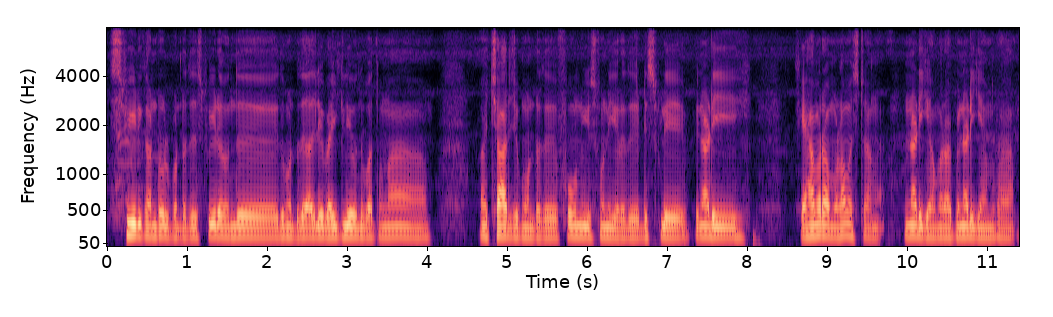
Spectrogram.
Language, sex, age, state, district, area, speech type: Tamil, male, 18-30, Tamil Nadu, Tiruchirappalli, rural, spontaneous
